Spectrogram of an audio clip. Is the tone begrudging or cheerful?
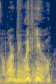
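begrudging. It is said begrudgingly and without enthusiasm.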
